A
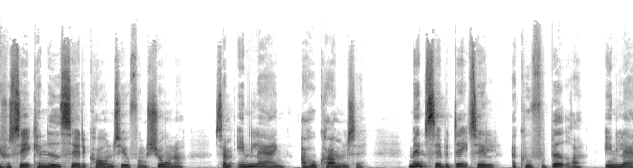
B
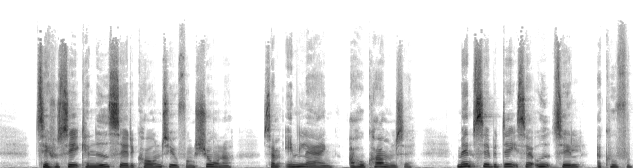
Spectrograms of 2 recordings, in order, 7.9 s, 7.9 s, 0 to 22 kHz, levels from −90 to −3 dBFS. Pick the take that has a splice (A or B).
A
